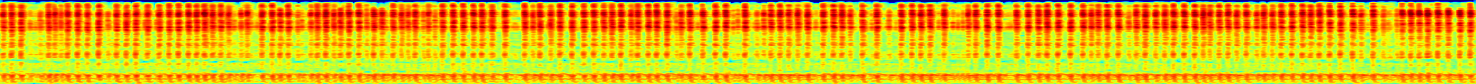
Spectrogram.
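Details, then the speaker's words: HPI Savage Octane RC after rebuild, timing sensor repositioned, needles at base settings, no choke, primed: fast, even, high-pitched buzz with no misses or surging; running cleanly and steadily. "so the octane is running there were multiple things wrong with this car"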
